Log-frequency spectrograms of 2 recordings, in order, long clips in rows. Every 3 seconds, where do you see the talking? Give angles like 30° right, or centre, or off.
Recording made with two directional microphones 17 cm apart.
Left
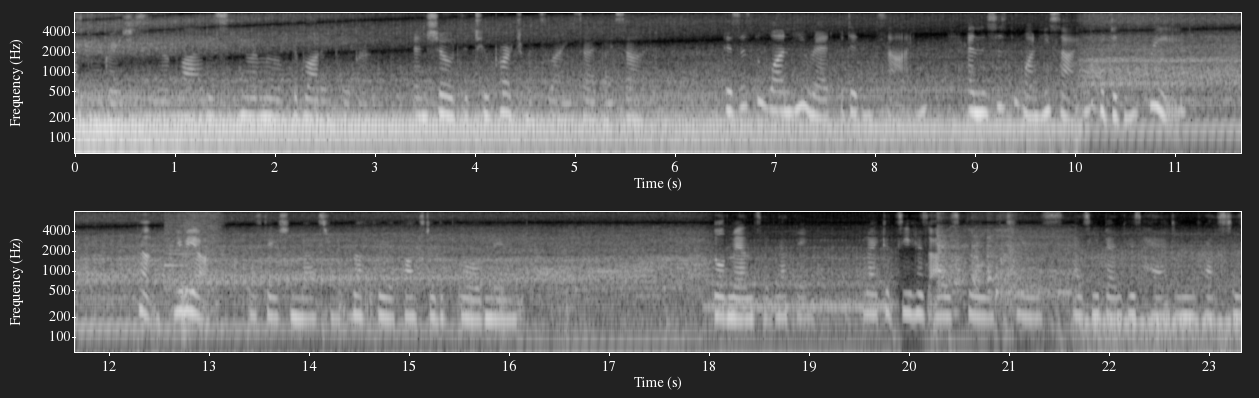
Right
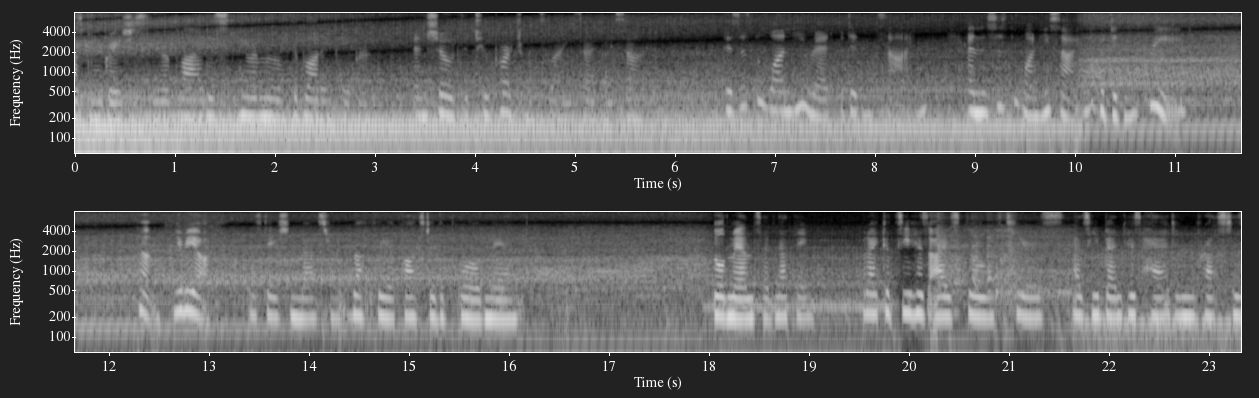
centre, 20° left, 20° left, 10° left, 10° right, 20° right, 30° right, 30° right.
